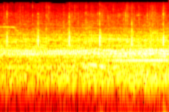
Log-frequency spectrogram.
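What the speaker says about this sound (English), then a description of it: "The crowd on this near side getting excited." A football crowd on the near side of a high school game cheers with a low, steady roar and scattered claps, heard at a distance under faint voices.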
